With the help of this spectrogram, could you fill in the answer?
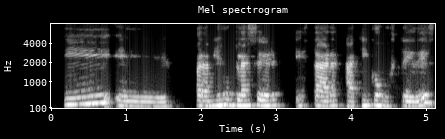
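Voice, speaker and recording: A woman speaks very slowly in a fairly low, somewhat breathy voice with ordinary pitch variation. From Panama. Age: 60s. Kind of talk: interview. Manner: hesitant, many fillers.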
